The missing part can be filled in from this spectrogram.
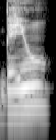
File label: "beyuñ", Apatani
